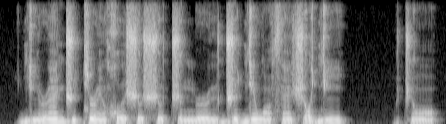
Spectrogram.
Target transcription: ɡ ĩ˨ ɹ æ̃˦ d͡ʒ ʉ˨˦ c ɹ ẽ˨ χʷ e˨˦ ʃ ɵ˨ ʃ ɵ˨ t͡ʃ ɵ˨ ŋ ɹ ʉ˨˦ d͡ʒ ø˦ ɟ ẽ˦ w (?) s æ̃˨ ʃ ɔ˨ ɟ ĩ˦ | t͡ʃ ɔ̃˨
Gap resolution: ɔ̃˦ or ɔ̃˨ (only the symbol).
ɔ̃˨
